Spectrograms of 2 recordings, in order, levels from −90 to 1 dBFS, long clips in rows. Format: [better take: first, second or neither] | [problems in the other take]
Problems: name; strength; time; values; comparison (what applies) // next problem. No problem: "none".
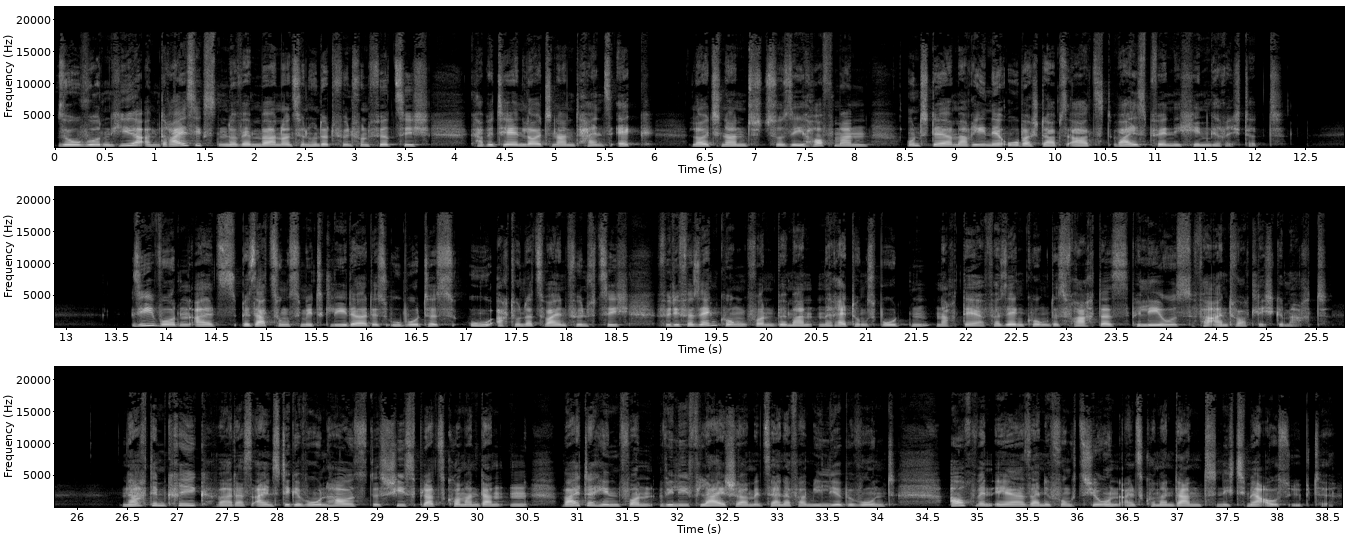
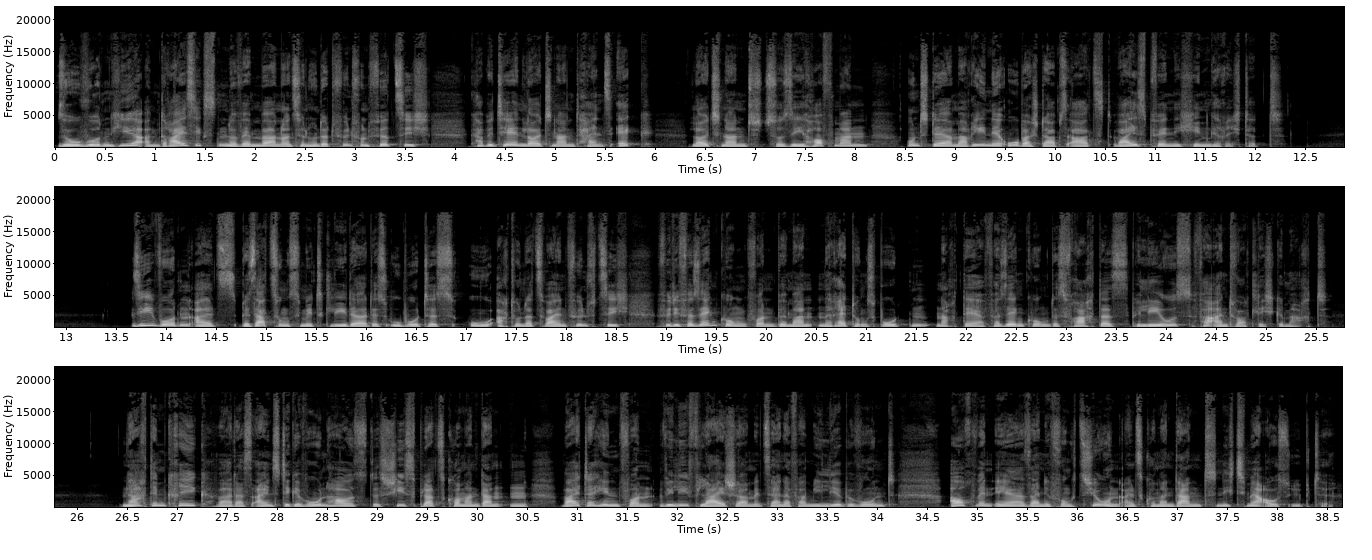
second | thin; somewhat; fading below 300 Hz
